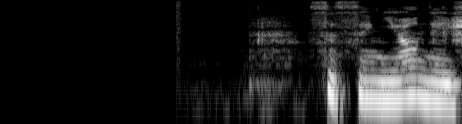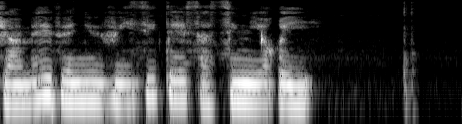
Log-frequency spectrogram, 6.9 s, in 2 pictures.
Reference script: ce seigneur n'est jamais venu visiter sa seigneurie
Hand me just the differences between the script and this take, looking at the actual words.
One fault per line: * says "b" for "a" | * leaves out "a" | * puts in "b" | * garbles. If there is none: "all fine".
all fine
